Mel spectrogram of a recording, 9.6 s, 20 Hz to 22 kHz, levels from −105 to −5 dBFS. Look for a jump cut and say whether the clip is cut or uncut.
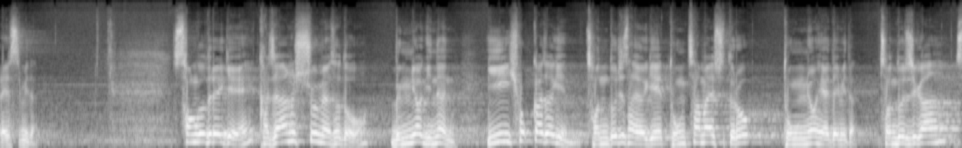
cut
